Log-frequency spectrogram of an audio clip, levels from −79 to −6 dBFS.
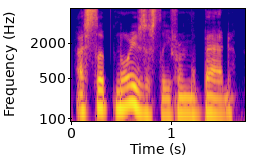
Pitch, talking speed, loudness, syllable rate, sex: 130 Hz, 205 wpm, -17 LUFS, 6.5 syllables/s, male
